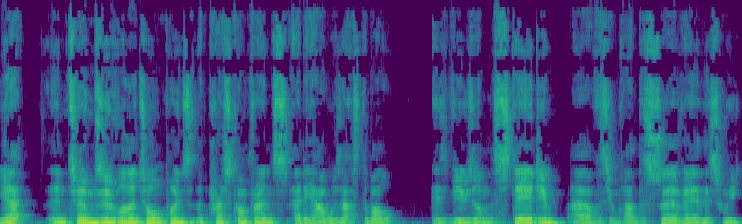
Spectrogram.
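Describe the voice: A man talks at a moderate pace, his tone dark and mellow and his intonation fairly even.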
